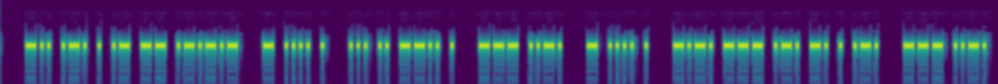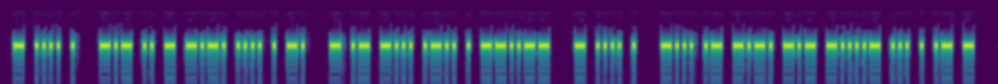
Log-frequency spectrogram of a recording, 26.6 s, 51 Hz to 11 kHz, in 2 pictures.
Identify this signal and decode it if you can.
Morse code, heard as a keyed tone, about 25 wpm, 600 Hz. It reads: DREAM. THE SIZE OF THE CORNER OF THE KITCHEN TABLE, THE BACK-SEAT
